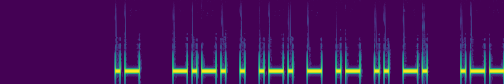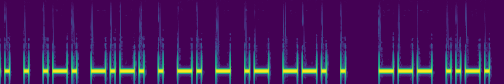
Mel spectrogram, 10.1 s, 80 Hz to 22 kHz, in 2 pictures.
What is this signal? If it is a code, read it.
Morse code, heard as a keyed tone, about 25 wpm, 700 Hz. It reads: A CERTAIN PERCENTAGE OF
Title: Sentences from Top 1300 Words 25wpm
